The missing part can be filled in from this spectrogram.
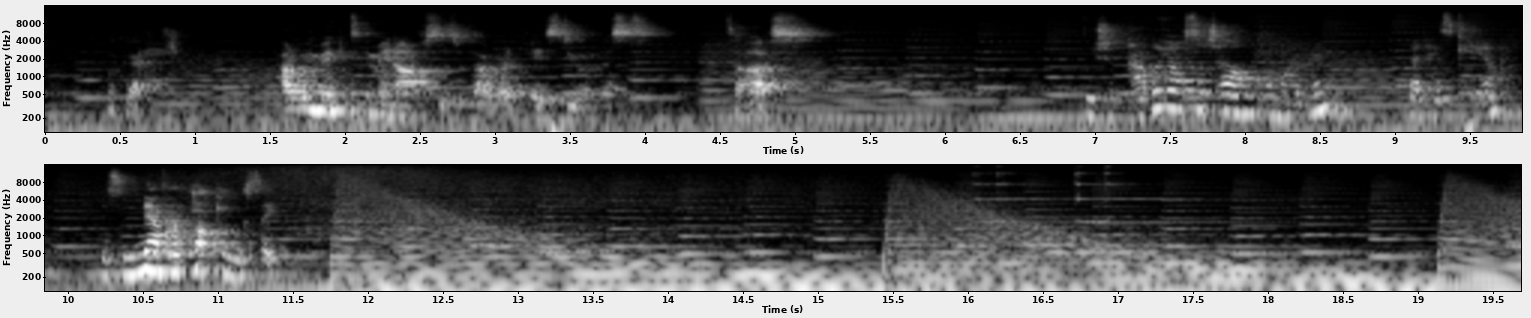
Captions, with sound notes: Okay, how do we make it to the main offices without Red Face doing this to us? - We should probably also tell Uncle Marvin that his camp is never fucking safe. (ominous music) (bell ringing)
